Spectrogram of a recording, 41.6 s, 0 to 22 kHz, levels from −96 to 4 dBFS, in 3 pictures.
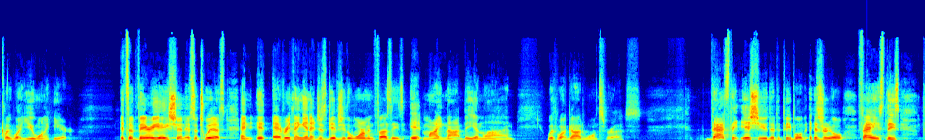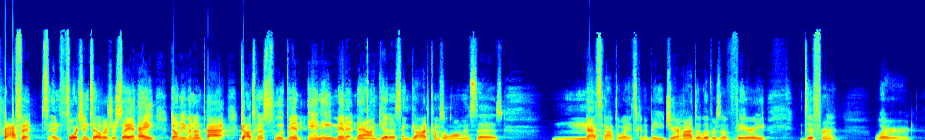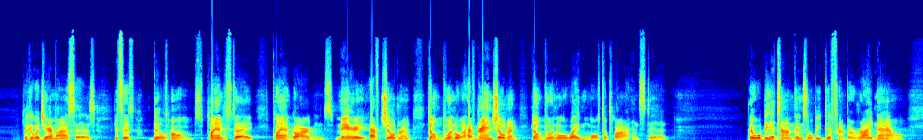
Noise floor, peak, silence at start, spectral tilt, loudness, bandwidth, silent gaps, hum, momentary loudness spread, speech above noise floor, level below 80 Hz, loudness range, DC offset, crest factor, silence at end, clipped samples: -71 dBFS; 0 dBFS; 0 s; -3.5 dB/octave; -18 LUFS; 17 kHz; none; none; 13 LU; 53 dB; -64 dBFS; 7 LU; under 0.1%; 18 dB; 0.35 s; under 0.1%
